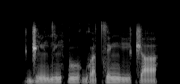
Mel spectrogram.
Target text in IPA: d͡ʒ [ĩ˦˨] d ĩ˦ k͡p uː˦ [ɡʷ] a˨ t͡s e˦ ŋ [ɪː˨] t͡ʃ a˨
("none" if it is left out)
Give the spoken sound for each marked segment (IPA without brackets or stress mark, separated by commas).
ĩ˨, ɡʷ, iː˨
